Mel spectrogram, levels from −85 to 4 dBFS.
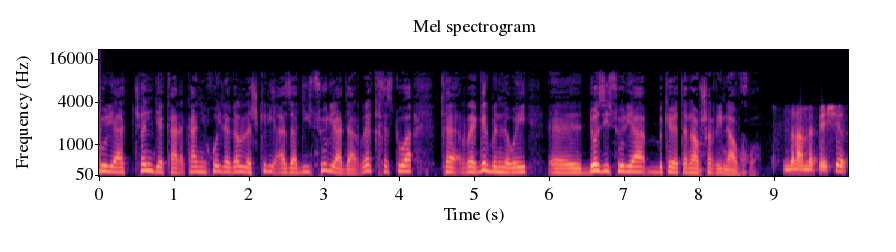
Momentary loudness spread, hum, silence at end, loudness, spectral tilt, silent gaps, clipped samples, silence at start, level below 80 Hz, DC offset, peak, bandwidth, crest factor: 8 LU; none; 0 s; -20 LUFS; -7 dB/octave; none; under 0.1%; 0 s; -54 dBFS; under 0.1%; 0 dBFS; 11 kHz; 20 dB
